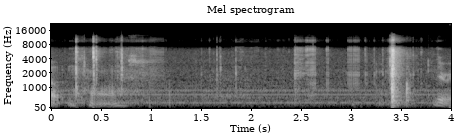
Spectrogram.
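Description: A few small clicks and ticks as a Toshiba laptop hard drive is wiggled in its metal bracket, then one sharp click about three and a half seconds in as the drive comes free of its connector.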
